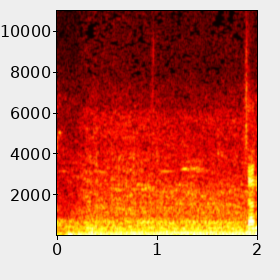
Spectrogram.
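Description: Steady low hum and rumble of outdoor background noise, with faint indistinct voices; a man starts speaking right at the end.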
